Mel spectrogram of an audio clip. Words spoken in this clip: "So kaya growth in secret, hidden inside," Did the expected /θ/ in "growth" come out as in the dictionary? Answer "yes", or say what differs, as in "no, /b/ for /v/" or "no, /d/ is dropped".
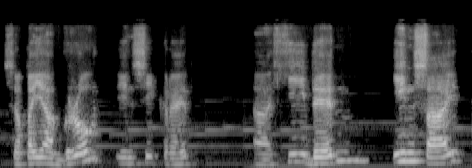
no, /t/ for /θ/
